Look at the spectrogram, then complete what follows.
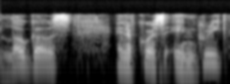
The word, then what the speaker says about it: logos: all of those words we then move on to logos or as some people who've never studied spoken Greek will say Lagos but this is a Greek Channel predominantly so I'm going to call it a logos and of course in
